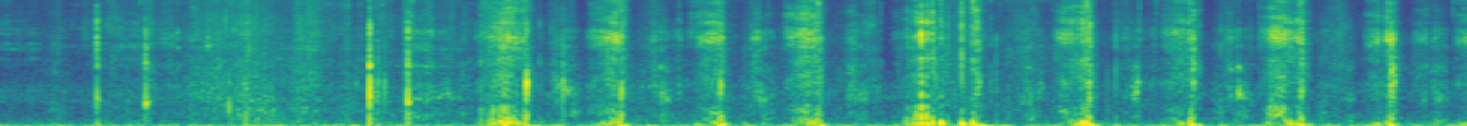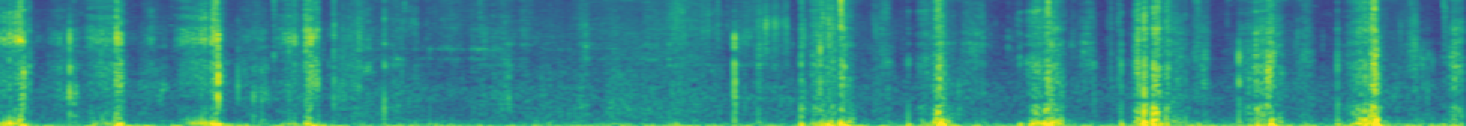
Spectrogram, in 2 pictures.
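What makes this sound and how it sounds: A long wooden-handled chisel shaves and scrapes a solid carved hinoki cypress piece in short, uneven strokes, about two a second. Each crisp, tearing cut has a bright edge and a soft low thump beneath, and the strokes are dry with almost no ring.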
